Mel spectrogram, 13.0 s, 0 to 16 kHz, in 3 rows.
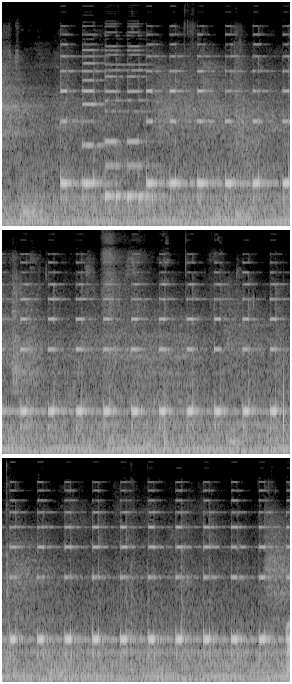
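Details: Steady, regular short electronic beeps, about 146 a minute, from a 12.1-inch multi-parameter patient monitor during an SpO2 oxygen saturation demonstration, reading shown as high; quiet room noise behind.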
